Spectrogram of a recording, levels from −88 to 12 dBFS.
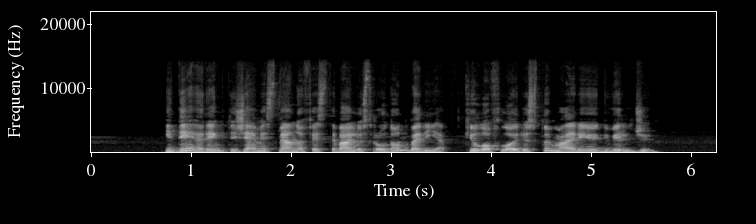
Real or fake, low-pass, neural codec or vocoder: real; 14.4 kHz; none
